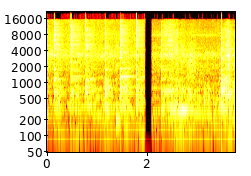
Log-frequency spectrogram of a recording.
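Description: A spoon stirs spiced tapioca with black pepper and onion in a pan over a low flame, making crisp scraping strokes about twice a second, close and fairly loud, broken by one short gap.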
